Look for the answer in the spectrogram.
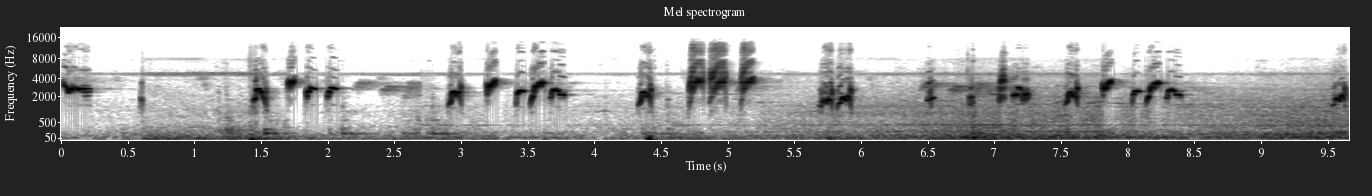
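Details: Red-whiskered bulbul, recorded as a decoy or to make caged birds lively: sweet whistled warbling phrases and a burst of sharp chirps, delivered in irregular bouts over soft background hiss and a faint steady tone.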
